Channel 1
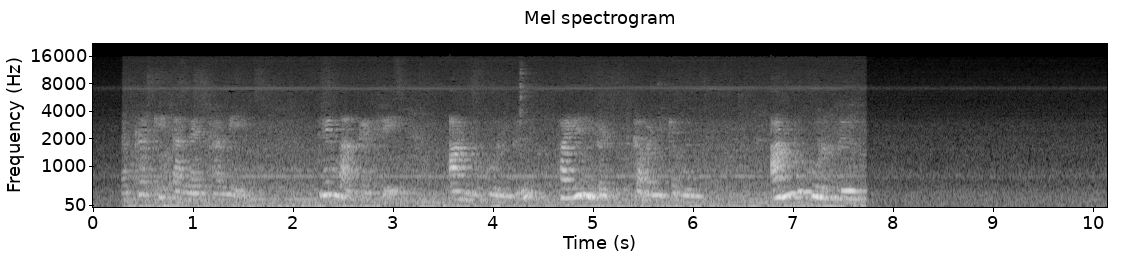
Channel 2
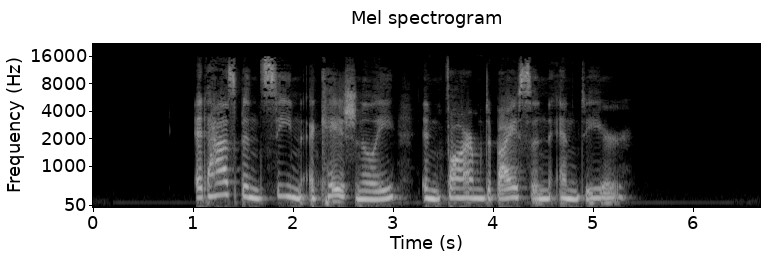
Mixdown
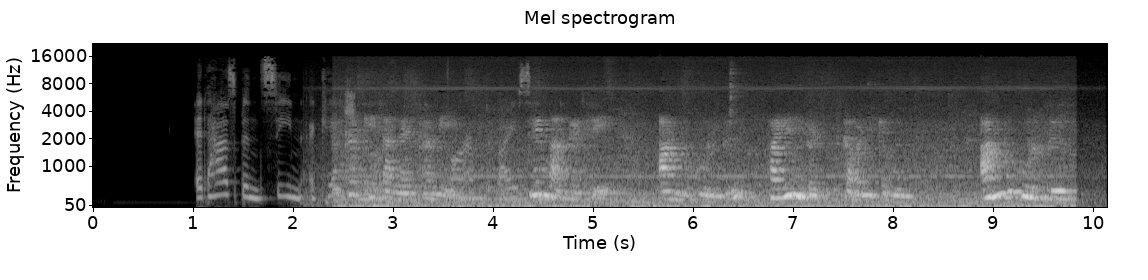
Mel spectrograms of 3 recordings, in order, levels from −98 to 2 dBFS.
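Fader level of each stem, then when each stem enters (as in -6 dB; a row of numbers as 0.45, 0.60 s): -4.5, -8.0 dB; 2.10, 0.00 s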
